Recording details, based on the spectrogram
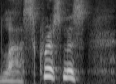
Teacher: when T is dropped, as in last Christmas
